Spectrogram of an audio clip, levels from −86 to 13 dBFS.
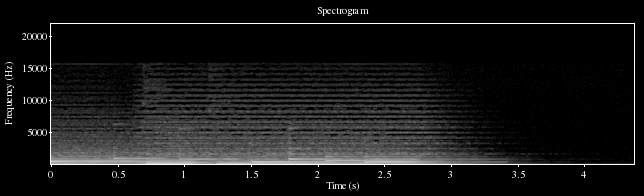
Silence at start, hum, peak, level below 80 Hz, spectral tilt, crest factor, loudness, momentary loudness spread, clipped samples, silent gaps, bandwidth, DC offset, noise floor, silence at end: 0 s; none; -6 dBFS; -28 dBFS; -8.5 dB/octave; 14 dB; -18 LUFS; 8 LU; under 0.1%; none; 11.5 kHz; under 0.1%; -71 dBFS; 1.3 s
